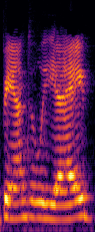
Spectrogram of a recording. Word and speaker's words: Bandoulière: got the louis vuitton speedy bandolier 30. i believe that's how you say it i've also heard it said um bandelier but basically what that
